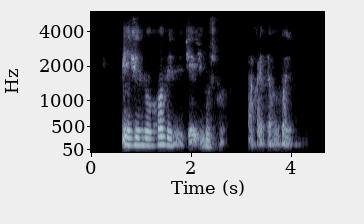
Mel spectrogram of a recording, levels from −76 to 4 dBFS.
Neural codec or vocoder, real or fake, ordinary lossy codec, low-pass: vocoder, 22.05 kHz, 80 mel bands, HiFi-GAN; fake; AAC, 24 kbps; 5.4 kHz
